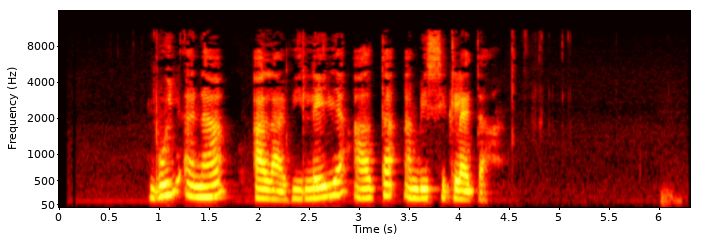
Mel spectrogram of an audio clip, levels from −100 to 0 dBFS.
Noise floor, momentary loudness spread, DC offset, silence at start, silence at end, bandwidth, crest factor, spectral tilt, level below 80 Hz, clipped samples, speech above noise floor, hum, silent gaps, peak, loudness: -70 dBFS; 7 LU; under 0.1%; 0.9 s; 2.05 s; 11.5 kHz; 18 dB; -5.5 dB/octave; -72 dBFS; under 0.1%; 51 dB; none; none; -4 dBFS; -21 LUFS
